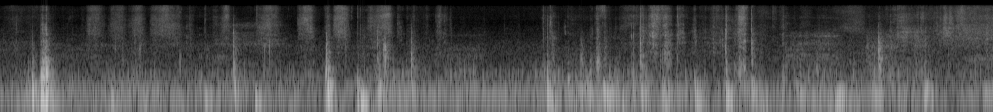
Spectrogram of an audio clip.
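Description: Playing cards being dealt during a card game: a run of soft slaps, flicks and rubbing sounds in an irregular pattern, fairly faint throughout.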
